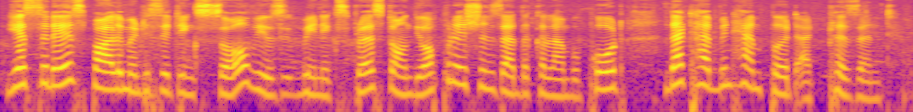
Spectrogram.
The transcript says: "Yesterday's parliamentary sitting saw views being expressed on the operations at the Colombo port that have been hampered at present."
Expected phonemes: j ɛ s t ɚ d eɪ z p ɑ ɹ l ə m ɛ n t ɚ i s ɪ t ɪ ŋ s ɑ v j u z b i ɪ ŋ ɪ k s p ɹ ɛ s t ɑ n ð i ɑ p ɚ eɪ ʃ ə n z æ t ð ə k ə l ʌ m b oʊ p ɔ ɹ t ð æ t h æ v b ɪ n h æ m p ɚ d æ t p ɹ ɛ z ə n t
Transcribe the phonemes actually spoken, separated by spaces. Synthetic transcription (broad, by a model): j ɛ s t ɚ d eɪ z p ɑ ɹ l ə m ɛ n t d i s ɪ t ɪ ŋ s ɑ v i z b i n ɪ k s p ɹ ɛ s t ɑ n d i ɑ p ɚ eɪ ʃ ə n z æ t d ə k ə l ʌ m b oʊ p ɔ ɹ t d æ t h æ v b ɪ n h æ m p ɚ d æ t p ɹ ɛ z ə n t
